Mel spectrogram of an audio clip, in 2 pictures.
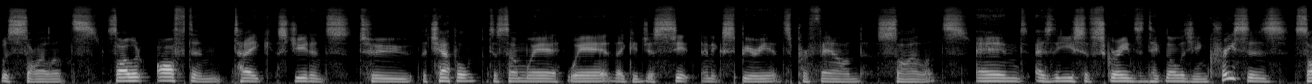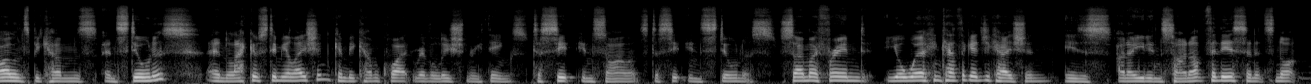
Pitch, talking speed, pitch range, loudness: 150 Hz, 165 wpm, 135-160 Hz, -27 LUFS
